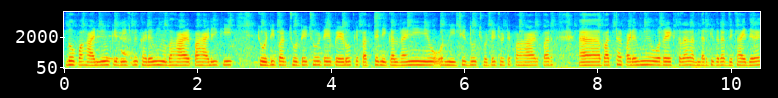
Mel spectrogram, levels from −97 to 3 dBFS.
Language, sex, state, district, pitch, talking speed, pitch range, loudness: Hindi, female, Bihar, Samastipur, 185 Hz, 235 wpm, 180-190 Hz, -16 LUFS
